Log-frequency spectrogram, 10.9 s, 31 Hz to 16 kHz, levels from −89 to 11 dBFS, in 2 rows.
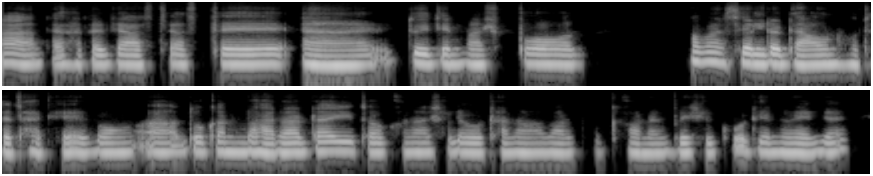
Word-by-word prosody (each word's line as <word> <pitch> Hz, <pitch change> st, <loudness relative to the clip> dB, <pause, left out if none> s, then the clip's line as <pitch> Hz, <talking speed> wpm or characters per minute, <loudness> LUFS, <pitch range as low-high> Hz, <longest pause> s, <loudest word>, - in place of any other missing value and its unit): না 175 Hz, -, +2 dB, 0.2 s
দেখা 160 Hz, -1 st, -2 dB
যায় 155 Hz, -, +1 dB
যে 165 Hz, -, +1 dB
আস্তে, 155 Hz, 0 st, -6 dB
আস্তে 165 Hz, +1 st, -4 dB, 0.5 s
এ -, -, +6 dB, 0.6 s
২-৩ 165 Hz, -2 st, +2 dB
মাস 160 Hz, 0 st, +1 dB, 0.2 s
পর 160 Hz, -2 st, +3 dB, 0.8 s
আমার 195 Hz, -1 st, +2 dB
সেলটা 170 Hz, -2 st, +5 dB
ডাউন 155 Hz, +1 st, +4 dB
হতে 155 Hz, 0 st, -1 dB
থাকে 155 Hz, -2 st, -6 dB
এবং 160 Hz, 0 st, -1 dB, 0.3 s
আ -, -, +1 dB, 0.2 s
দোকান 165 Hz, +1 st, 0 dB
ভাড়াটাই 160 Hz, +2 st, +1 dB, 0.2 s
তখন 160 Hz, 0 st, -3 dB
আসলে 160 Hz, +1 st, -5 dB
উঠানো 155 Hz, +1 st, -3 dB
আমার 155 Hz, -1 st, -1 dB
পক্ষে 155 Hz, 0 st, -19 dB
অনেক 150 Hz, 0 st, -1 dB
বেশি 155 Hz, 0 st, -1 dB
কঠিন 165 Hz, -1 st, -2 dB
হয়ে 155 Hz, -1 st, +2 dB
যায়। 160 Hz, +5 st, -2 dB
160 Hz, 160 wpm, -23 LUFS, 155-165 Hz, 0.8 s, এ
